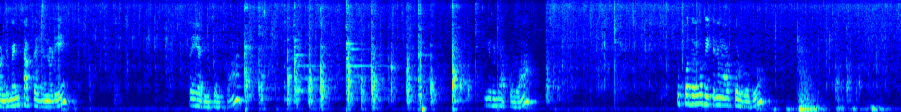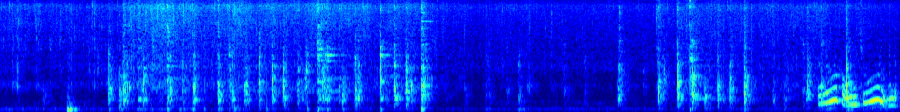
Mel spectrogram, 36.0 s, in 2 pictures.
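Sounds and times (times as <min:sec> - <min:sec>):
food sizzling in hot oil: 0:00.0 - 0:36.0
spoon scraping and knocking on pan: 0:04.8 - 0:09.6, 0:20.2 - 0:26.9, 0:27.7 - 0:35.2.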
